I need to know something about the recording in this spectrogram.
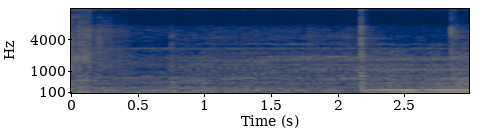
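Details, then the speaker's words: Two-tub washing machine (trade-in) plugged in and timer turned: after a click, a steady low electrical hum with no spinning, motor stalled; capacitor looks bulging, failed run capacitor. "Ya, ada suara dengung, nggak muter ya."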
